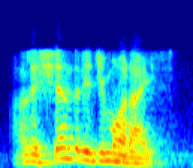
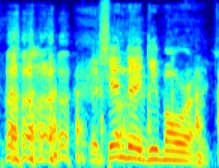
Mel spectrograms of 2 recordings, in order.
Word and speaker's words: Alexandre de Moraes: Alexandre de Moraes. – All right. Say that, just like he said it. – Alexandre de Moraes.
